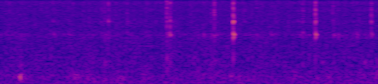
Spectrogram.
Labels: {"label": "ambient", "recorder": "HydroMoth"}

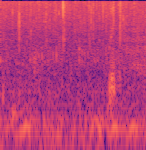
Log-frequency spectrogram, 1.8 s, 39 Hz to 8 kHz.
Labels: {"label": "biophony", "recorder": "SoundTrap 500"}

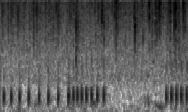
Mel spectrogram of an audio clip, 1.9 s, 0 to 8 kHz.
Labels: {"label": "biophony, pulse", "recorder": "SoundTrap 500"}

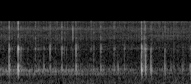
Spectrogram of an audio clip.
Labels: {"label": "anthrophony, boat engine", "recorder": "HydroMoth"}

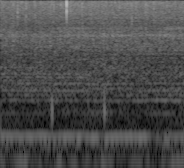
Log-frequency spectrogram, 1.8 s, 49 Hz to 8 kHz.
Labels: {"label": "anthrophony, boat engine", "recorder": "SoundTrap 300"}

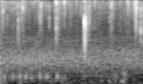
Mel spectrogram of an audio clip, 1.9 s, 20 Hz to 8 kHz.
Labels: {"label": "biophony, pulse", "recorder": "SoundTrap 500"}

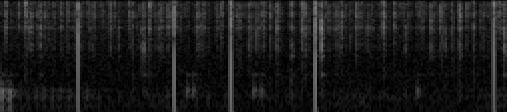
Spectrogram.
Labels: {"label": "ambient", "recorder": "HydroMoth"}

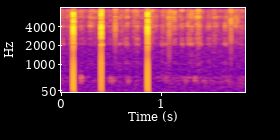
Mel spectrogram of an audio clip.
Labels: {"label": "ambient", "recorder": "HydroMoth"}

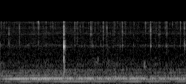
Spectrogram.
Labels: {"label": "anthrophony, boat engine", "recorder": "HydroMoth"}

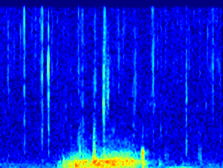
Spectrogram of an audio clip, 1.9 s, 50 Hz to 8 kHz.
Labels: {"label": "biophony, low growl", "recorder": "SoundTrap 300"}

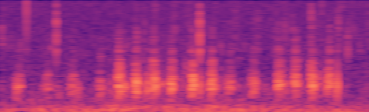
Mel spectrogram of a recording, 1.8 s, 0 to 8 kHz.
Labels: {"label": "biophony, knock croak", "recorder": "SoundTrap 300"}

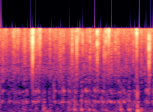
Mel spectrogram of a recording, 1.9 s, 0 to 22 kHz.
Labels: {"label": "anthrophony, mechanical", "recorder": "SoundTrap 300"}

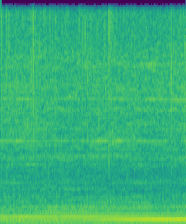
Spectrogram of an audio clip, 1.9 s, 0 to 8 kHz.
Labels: {"label": "anthrophony, boat engine", "recorder": "SoundTrap 500"}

